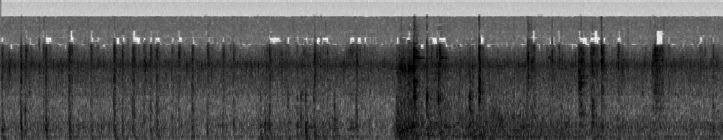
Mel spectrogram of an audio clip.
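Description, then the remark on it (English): Steady rain hisses and patters with scattered sharp drops, then a deep roll of thunder swells up partway through and rumbles on beneath the downpour. No voices. “Horses plenty tired from fight against storm.”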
